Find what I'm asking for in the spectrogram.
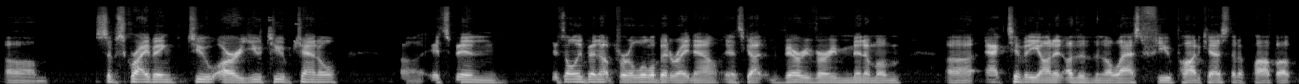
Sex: male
